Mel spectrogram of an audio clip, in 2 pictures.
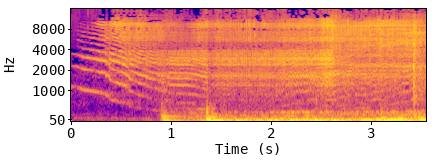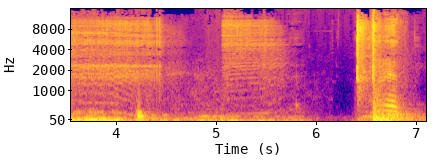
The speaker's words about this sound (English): One of the biggest doors I've ever seen. It's a giant door.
